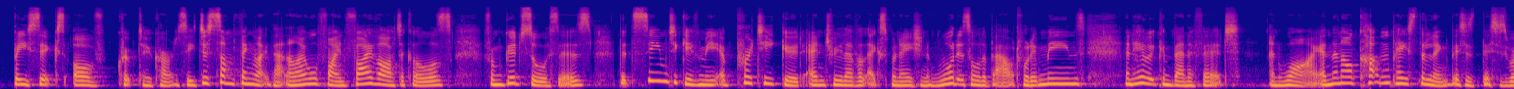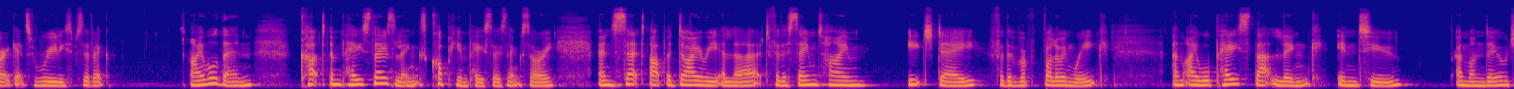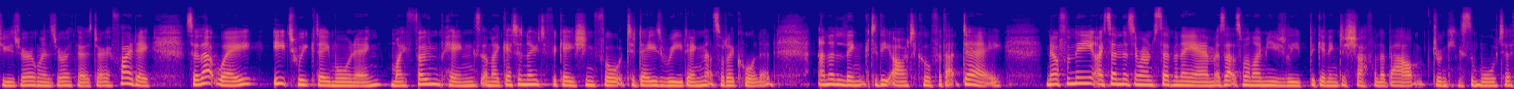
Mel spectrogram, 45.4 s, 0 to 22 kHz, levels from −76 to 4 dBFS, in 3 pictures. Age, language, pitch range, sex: 20-39, English, 175-215 Hz, female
